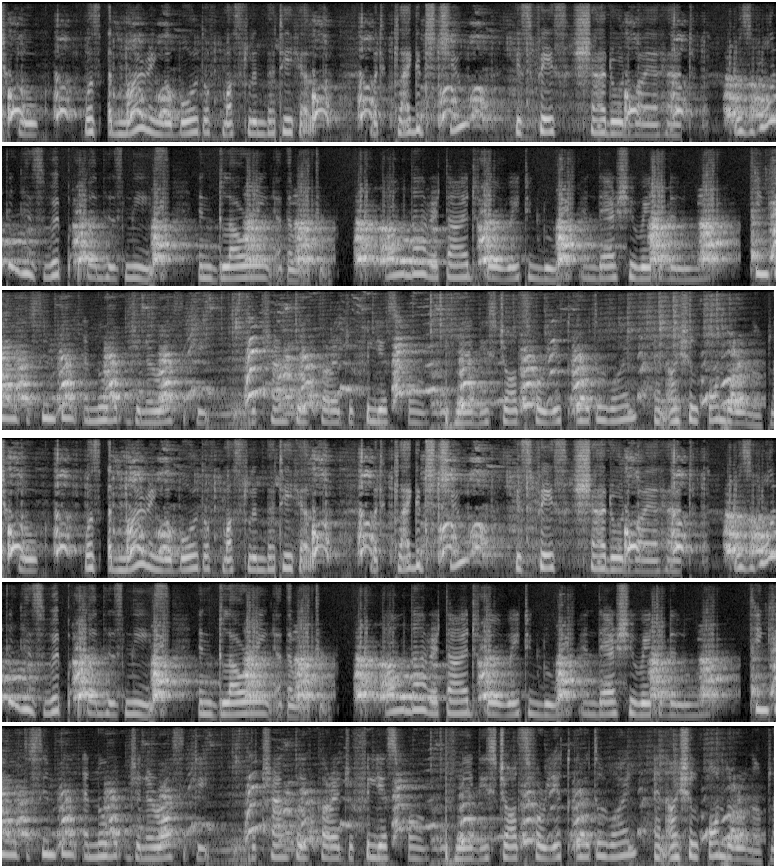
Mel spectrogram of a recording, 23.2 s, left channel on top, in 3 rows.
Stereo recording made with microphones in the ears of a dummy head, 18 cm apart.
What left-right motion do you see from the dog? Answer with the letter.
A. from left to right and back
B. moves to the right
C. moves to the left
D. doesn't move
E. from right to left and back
C.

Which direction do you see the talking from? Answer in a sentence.
In this clip you hear the talking on the right.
